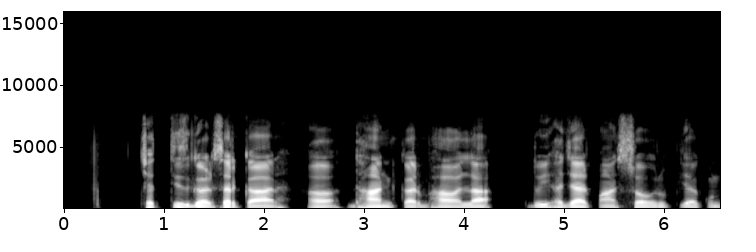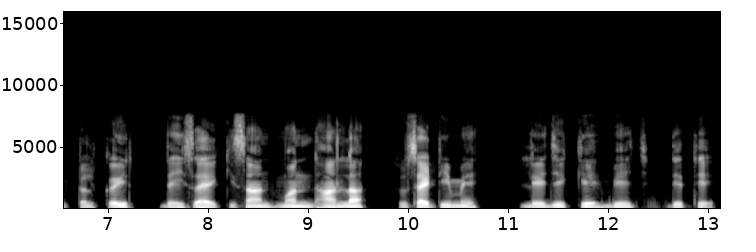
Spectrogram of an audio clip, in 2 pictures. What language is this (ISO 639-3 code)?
hne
